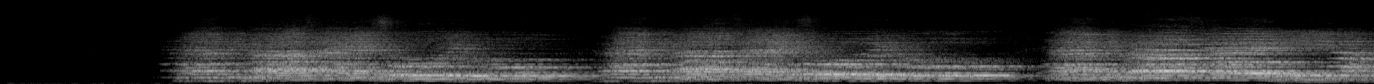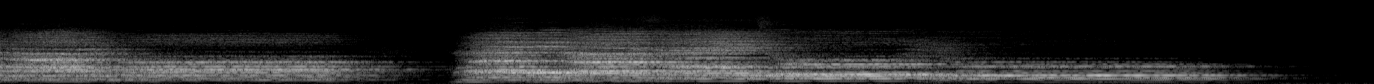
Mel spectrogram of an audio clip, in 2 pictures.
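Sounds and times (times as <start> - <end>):
boys choir singing a birthday song: 1.6 - 26.3.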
